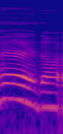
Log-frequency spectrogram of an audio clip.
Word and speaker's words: هذا: اذا هذا حنا كنقولوا هذا، اذا كاين واحد الالف كننطقوا واحد الالف هذا، ولكن راه محذوفه رسما، اذا ما كنكتبوهاش.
